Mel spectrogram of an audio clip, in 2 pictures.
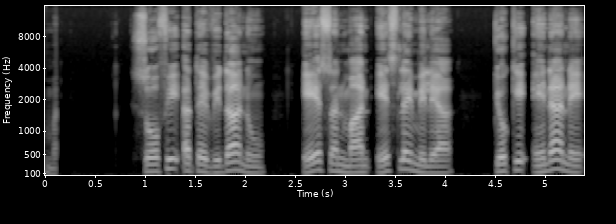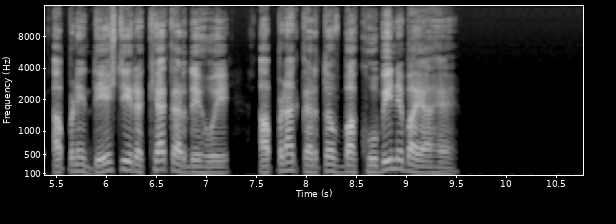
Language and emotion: Punjabi, neutral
